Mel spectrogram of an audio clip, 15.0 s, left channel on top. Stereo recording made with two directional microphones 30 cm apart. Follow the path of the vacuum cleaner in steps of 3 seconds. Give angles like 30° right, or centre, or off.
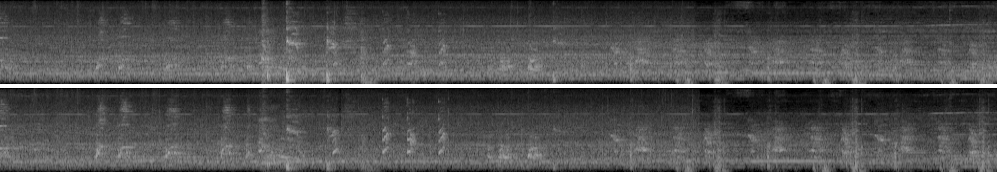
centre, 40° left, 50° left, 50° left, 50° left.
